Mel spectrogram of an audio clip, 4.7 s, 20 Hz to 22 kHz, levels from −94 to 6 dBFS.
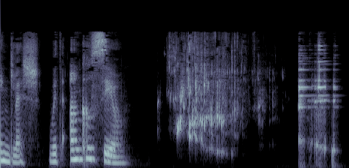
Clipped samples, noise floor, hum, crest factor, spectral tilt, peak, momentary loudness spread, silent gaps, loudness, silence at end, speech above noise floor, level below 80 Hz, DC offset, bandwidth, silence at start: under 0.1%; -53 dBFS; none; 20 dB; -3 dB/octave; -8 dBFS; 17 LU; none; -26 LUFS; 0.15 s; 28 dB; -68 dBFS; under 0.1%; 10.5 kHz; 0 s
